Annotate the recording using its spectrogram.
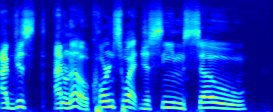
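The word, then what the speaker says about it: Corenswet: me let me do what I want to pronounce there. Like I'm just I don't know. Corin sweat just seems so cin sweat. Corin sweat. Corin sweat. Corin sweat. Not corn sweat.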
